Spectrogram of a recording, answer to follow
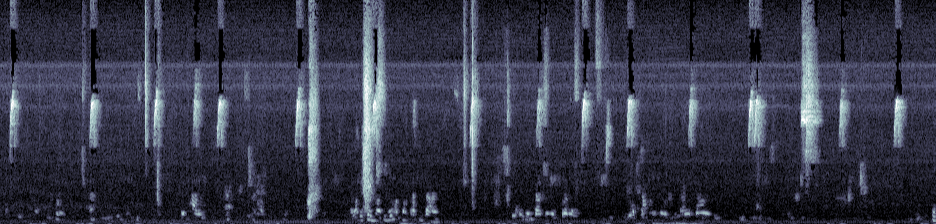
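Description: Forest birds chirping: short high chirps repeating about once a second, with two louder, sharper calls about a third of the way in.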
